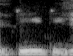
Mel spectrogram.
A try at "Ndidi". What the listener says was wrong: Hence, you have to make sure you got your nasal, because from your nasal we know if you're saying you singular or he. If I say Ndidi, it is first singular.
